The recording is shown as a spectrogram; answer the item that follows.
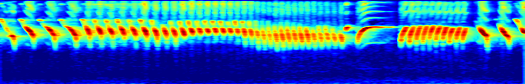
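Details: Powerful canary training song of rapid, high trill tours. The notes speed into a dense buzzy roll, then a rising whistled slide and a new bright trill follow.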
